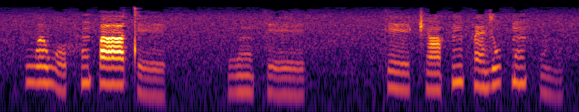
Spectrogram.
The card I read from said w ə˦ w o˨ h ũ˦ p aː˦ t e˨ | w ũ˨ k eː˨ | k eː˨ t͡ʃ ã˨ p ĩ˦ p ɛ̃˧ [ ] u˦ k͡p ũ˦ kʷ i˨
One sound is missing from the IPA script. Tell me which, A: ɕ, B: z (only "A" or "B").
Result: B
